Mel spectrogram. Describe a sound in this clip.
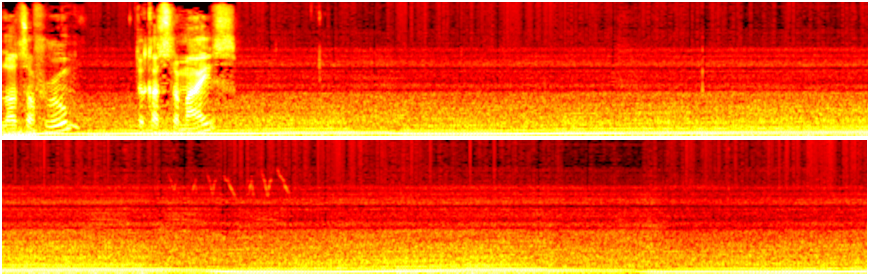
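Tyres rumble over a dirt track.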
